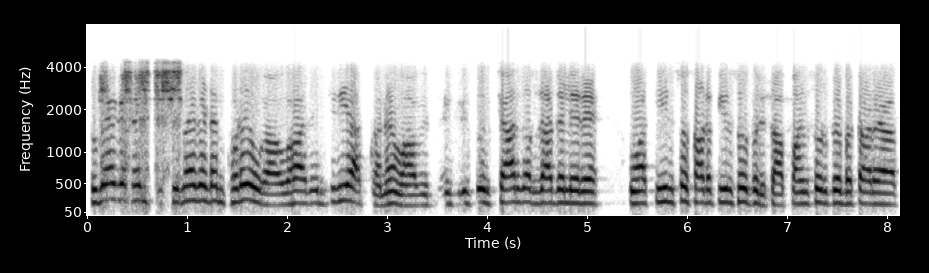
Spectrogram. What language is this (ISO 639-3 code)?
urd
